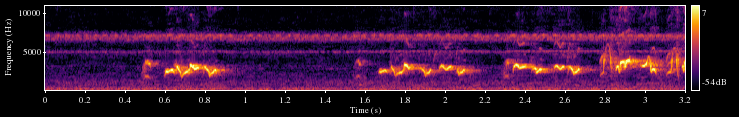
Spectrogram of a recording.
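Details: Melodious song of a Sooty-headed bulbul: three short, bubbly warbled phrases separated by brief gaps, growing livelier toward the end, against a faint steady high hum.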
